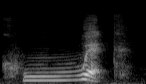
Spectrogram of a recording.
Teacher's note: the word quick is pronounced with a K and a strong W sound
